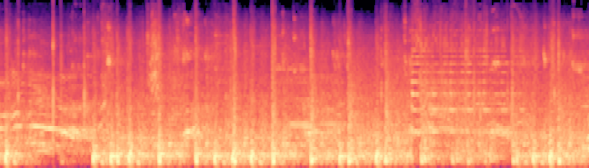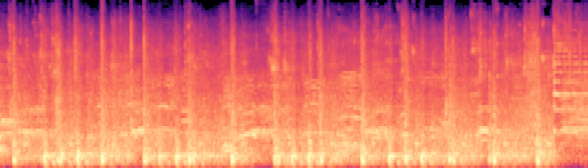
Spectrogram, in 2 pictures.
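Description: Basketball game on an indoor wooden court: a rapid run of ball bounces from about a second in, with sneaker squeaks and voices in the hall.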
